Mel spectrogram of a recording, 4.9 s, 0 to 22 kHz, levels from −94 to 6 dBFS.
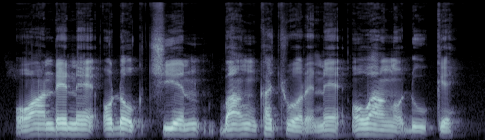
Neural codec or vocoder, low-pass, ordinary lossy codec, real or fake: vocoder, 44.1 kHz, 128 mel bands every 512 samples, BigVGAN v2; none; none; fake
